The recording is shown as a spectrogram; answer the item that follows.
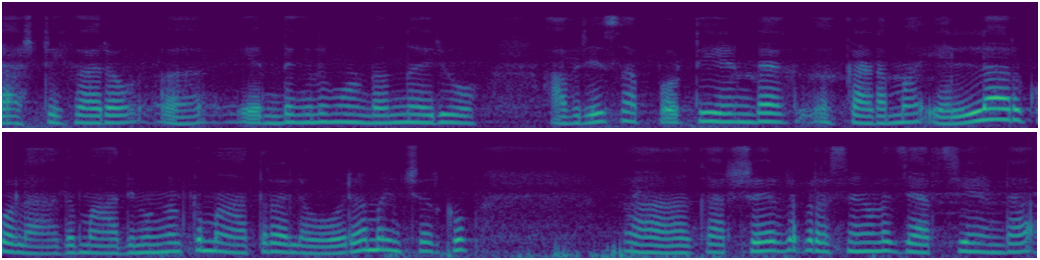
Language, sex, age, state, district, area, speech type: Malayalam, female, 45-60, Kerala, Idukki, rural, spontaneous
